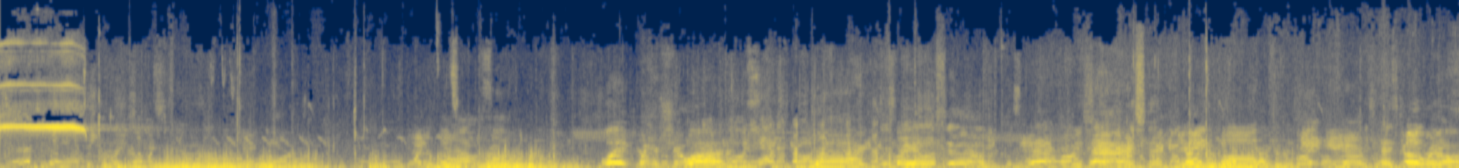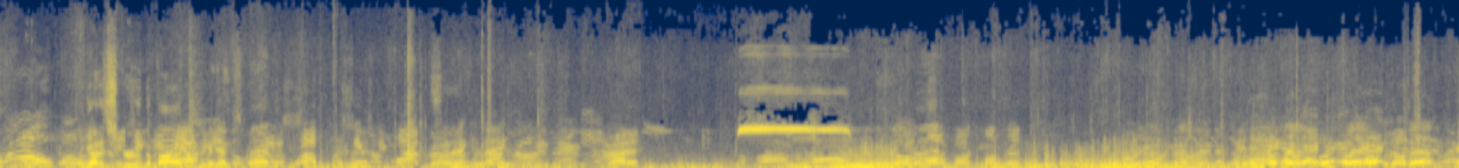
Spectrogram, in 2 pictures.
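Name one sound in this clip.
Men and boys shout and cheer from the sidelines, outdoors.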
